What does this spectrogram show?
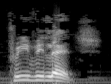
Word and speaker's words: privilege: that is not here let's say for instance privilege okay privilege so the second syllable if you're going to divide that prev okay second syllable is this this is one two so from the end one two so if I'm going to write that again I will have pre V then ledge so you can see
